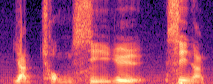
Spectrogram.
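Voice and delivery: usual speaking voice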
